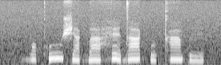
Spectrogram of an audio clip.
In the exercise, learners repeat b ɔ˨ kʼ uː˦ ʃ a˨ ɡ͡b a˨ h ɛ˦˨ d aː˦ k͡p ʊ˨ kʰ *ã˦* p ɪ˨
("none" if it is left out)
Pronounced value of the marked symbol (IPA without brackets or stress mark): ã˦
